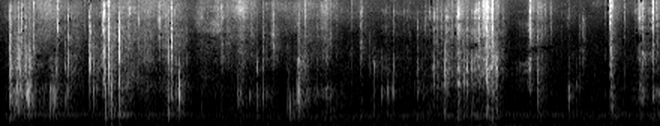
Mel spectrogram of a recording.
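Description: Fingertips press and flip through a thick booklet of thin printed paper pages lying on white tissue paper. Quiet, bright crinkling and rustling come through as a quick series of short papery snaps and flutters, with almost no low end and no lingering ring.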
